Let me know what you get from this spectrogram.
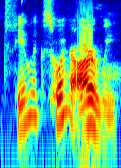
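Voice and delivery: ordinary talk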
